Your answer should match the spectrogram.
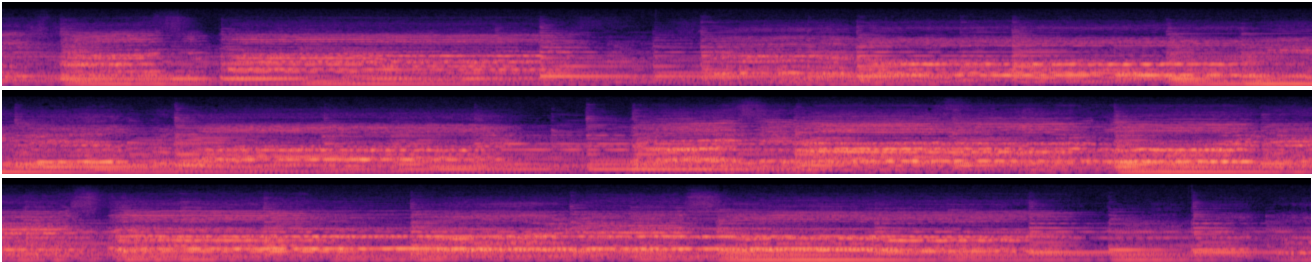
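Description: Mixed choir of men's and women's voices singing a hymn in parts, with long held notes, growing louder about halfway through.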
